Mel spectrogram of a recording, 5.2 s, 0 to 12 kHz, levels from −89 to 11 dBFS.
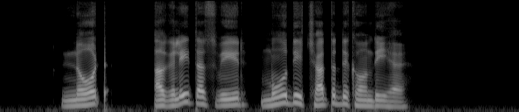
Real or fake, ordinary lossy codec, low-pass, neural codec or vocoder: fake; none; none; codec, 24 kHz, 1.2 kbps, DualCodec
